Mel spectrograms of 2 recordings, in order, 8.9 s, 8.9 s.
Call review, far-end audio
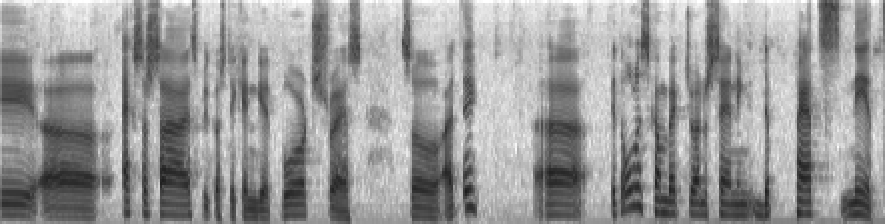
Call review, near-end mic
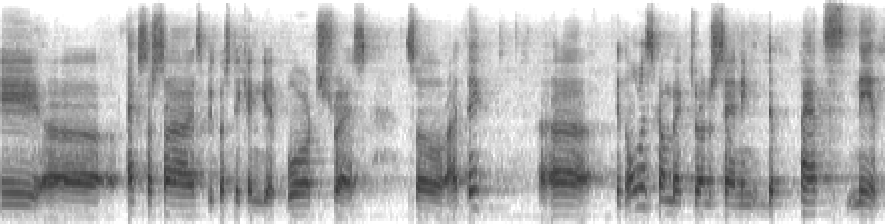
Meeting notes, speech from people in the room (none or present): none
